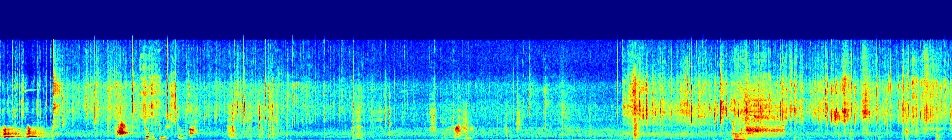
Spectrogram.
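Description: Meat sizzles and hisses over hot coals.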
